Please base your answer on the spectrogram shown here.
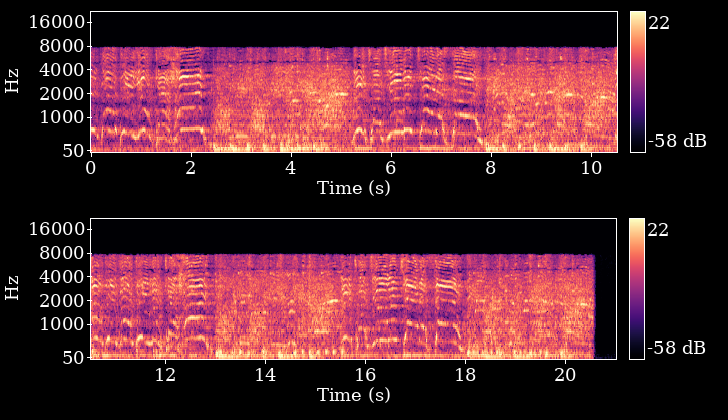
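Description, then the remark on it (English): A large crowd of protesters outside a Jewish-owned restaurant in Philadelphia chants loudly in unison, shouted phrases repeating in a steady rhythmic cycle with a low thumping beat underneath, continuous throughout. “This is recently uh, a group of protesters outside of a Jewish owned restaurant in Philly. Wanted you to hear what this chant was.”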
